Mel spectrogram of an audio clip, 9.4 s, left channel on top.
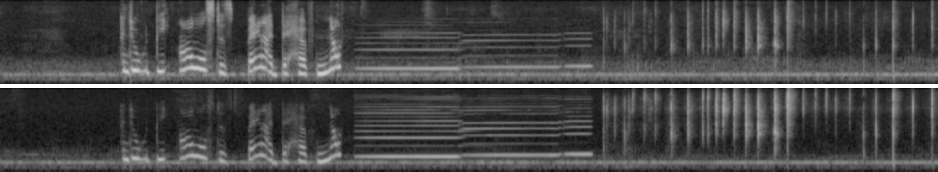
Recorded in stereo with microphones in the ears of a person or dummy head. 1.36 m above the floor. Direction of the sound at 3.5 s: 75° right (ahead or behind).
